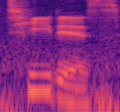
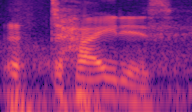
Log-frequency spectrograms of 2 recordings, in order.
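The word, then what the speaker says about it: Tidus: I don't care what Square Enix says, it's not Titus, it's Titus.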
